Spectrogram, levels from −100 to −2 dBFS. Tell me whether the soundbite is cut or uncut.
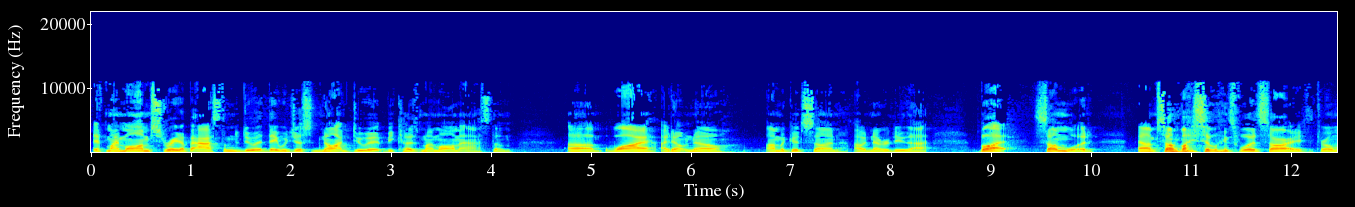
uncut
